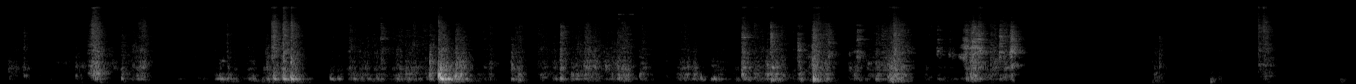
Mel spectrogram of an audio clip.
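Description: Irregular knocking and clattering of objects being handled and moved about under the workbench, in a dense run for about nine seconds, then two single knocks near the end.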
